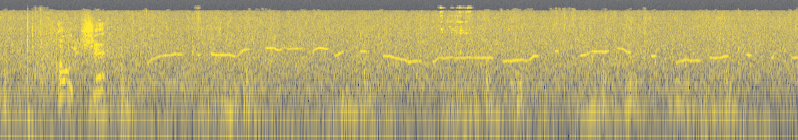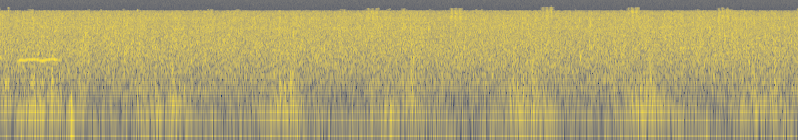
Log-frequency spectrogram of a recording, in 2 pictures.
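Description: Horse hooves thud softly on a dirt track.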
